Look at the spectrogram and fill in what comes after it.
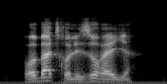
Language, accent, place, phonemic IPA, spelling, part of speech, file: French, France, Lyon, /ʁə.ba.tʁə le.z‿ɔ.ʁɛj/, rebattre les oreilles, verb, LL-Q150 (fra)-rebattre les oreilles.wav
- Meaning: to harp on about something, to talk someone's ear off, to bend someone's ear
